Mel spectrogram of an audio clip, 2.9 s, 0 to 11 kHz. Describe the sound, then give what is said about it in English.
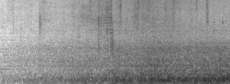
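A car drives along Route 12, a steady low road and engine rumble that swells gradually louder over a few seconds, with no voices. “Jane, our friend Amanda, and myself are driving down Route 12.”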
